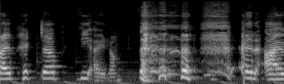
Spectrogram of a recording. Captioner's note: laughs genuinely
